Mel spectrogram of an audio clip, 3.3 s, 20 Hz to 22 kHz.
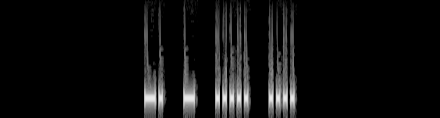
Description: Morse code, heard as a keyed tone, about 44 wpm, spaced as for 32 wpm, 690 Hz. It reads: NT5H
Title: USA Call Signs - 4 Characters - 2x Character Spacing - 45wpm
